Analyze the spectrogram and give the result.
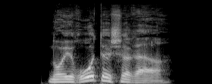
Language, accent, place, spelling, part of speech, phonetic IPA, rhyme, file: German, Germany, Berlin, neurotischerer, adjective, [nɔɪ̯ˈʁoːtɪʃəʁɐ], -oːtɪʃəʁɐ, De-neurotischerer.ogg
- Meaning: inflection of neurotisch: 1. strong/mixed nominative masculine singular comparative degree 2. strong genitive/dative feminine singular comparative degree 3. strong genitive plural comparative degree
